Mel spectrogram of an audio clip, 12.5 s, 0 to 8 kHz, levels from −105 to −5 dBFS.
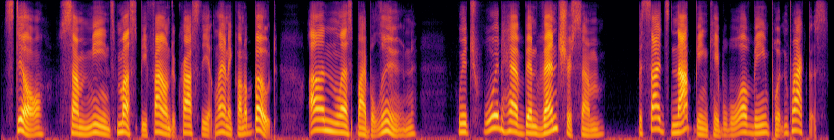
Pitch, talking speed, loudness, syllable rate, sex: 160 Hz, 140 wpm, -21 LUFS, 4.2 syllables/s, female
